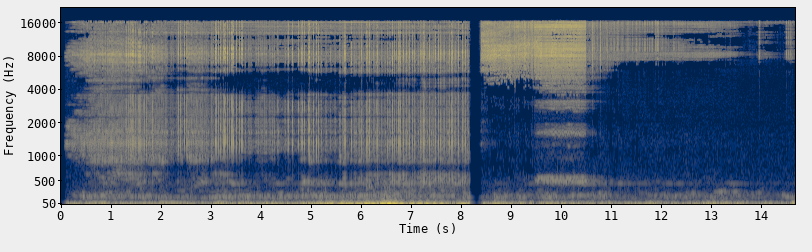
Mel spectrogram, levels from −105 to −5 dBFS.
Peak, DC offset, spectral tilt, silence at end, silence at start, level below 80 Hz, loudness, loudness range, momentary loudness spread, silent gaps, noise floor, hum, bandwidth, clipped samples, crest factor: -2 dBFS; under 0.1%; 2 dB/octave; 0 s; 0.1 s; -46 dBFS; -22 LUFS; 11 LU; 18 LU; none; -45 dBFS; none; 17 kHz; under 0.1%; 24 dB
